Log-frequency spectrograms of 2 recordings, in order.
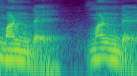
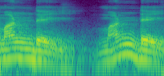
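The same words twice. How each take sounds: First: মানডে with short, unglided "de"; common mispronunciation. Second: মানডে ending in a gliding "dey"; full ei diphthong closing মানডে; correct pronunciation. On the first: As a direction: say মানডে as "man-de". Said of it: "আমরা যেভাবে উচ্চারণ করে থাকি". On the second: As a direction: say মানডে as "MUN-day". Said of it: "সঠিক উচ্চারণটা আসলে হবে". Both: Shown as a demonstration.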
